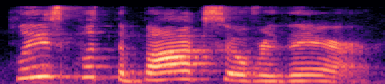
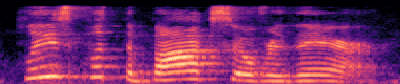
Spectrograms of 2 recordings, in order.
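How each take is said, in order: First: The stress is on "box". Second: The same.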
